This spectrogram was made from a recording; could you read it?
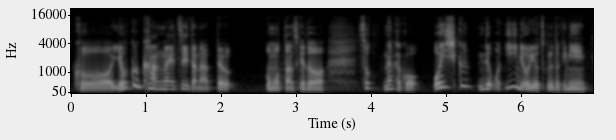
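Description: A man's voice: mid-range voice, wildly swooping pitch, a little fast, a bit bright. A man hosting a casual radio interview in an informal, chatty way. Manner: informal, chatty, frequent backchannels. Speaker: radio host.

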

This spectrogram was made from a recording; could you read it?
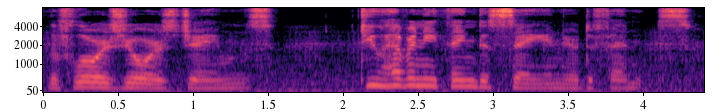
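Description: An actor playing an authoritative police commissioner, diplomatic but stern, with formal and deliberate speech in an audio drama. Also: male voice, on the high side, expressive, mellow, slight background noise, natural voice.

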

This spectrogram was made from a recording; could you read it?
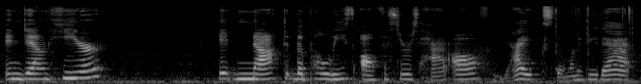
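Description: An American woman in her thirties reads a picture book aloud to children expressively, pausing to ask the listener questions. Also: fairly high pitch. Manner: animated, prompting listeners with questions. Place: living room at home, indoors.

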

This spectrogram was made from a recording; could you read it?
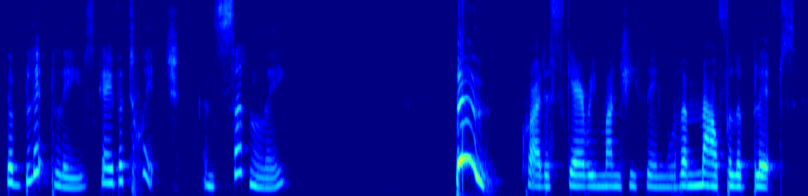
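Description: A woman's voice: mid-range voice, lively intonation, moderate pace, hardly any pauses, a little mellow, no room sound. A woman reading a children's picture book aloud in a storytelling style.

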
